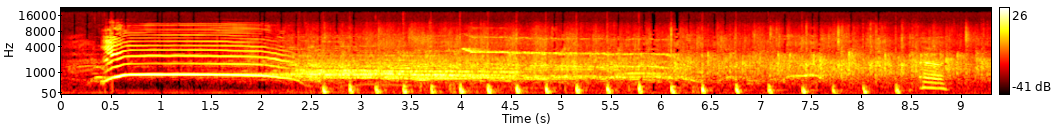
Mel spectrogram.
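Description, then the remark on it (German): A crowd at a worship service lets out a loud, sustained cheer, then breaks into steady rhythmic clapping in unison as a clap offering to God, about three claps a second, with whoops and crowd noise continuing underneath. “Gebt dem Herrn ein ordentliches Klatschopfer.”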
